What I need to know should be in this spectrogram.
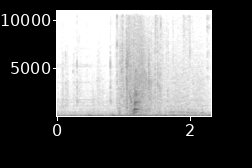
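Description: A rifle fires once with a sharp crack.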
